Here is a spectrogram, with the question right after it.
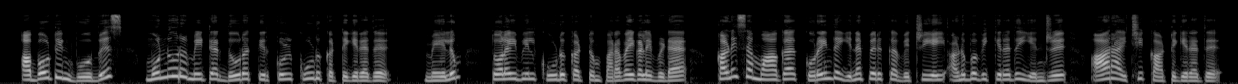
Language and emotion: Tamil, neutral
